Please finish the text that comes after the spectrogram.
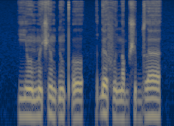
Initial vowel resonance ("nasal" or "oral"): nasal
